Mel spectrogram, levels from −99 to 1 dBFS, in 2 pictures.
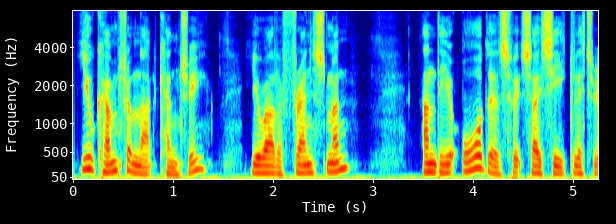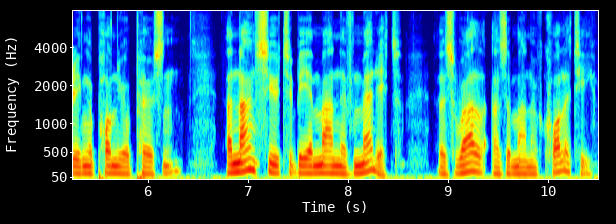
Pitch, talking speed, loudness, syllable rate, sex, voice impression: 135 Hz, 195 wpm, -19 LUFS, 5.6 syllables/s, male, very masculine, very adult-like, old, slightly thick, slightly relaxed, slightly weak, dark, slightly soft, slightly muffled, fluent, slightly raspy, cool, intellectual, sincere, very calm, very mature, friendly, reassuring, unique, very elegant, wild, slightly lively, kind, slightly modest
